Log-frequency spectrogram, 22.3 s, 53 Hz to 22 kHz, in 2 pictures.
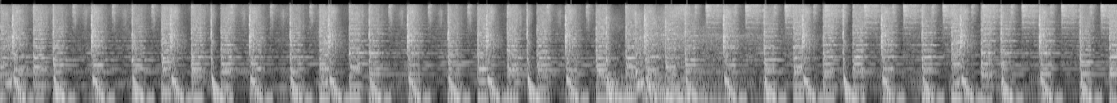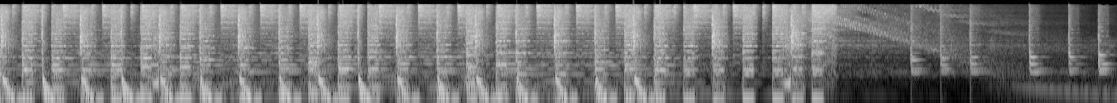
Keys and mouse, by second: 1.5-2.9 drag, 2.9 middle drag, 3.1-3.7 drag, 3.7-5.0 middle drag, 6.4 click, 6.8 middle click, 7.4 middle click, 8.0 click, 9.1-9.5 middle drag, 9.5-10.1 drag, 10.1-10.7 middle drag, 10.7-11.6 drag, 14.3 click, 17.5 n, 22.2 click.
